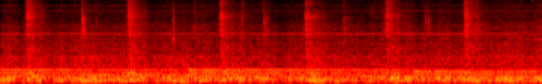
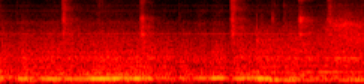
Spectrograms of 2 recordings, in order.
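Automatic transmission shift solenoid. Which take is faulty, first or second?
first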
